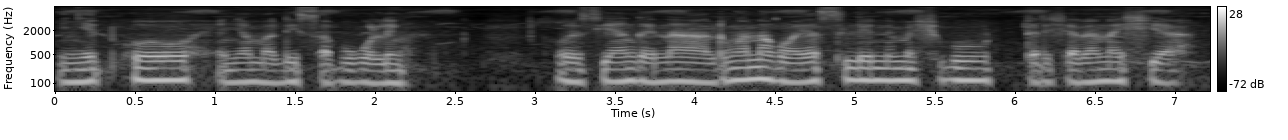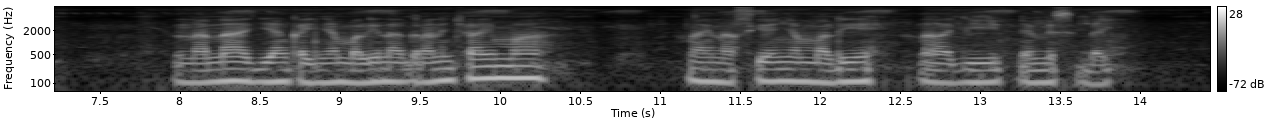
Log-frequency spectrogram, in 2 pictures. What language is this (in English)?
Masai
